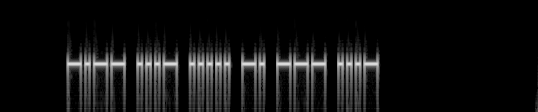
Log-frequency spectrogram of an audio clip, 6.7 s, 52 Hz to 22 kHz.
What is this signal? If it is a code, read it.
Morse code, heard as a keyed tone, about 22 wpm, 700 Hz. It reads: YV5NOV
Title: DXCC-100 Call Signs - 6 Characters - 22wpm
